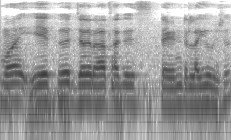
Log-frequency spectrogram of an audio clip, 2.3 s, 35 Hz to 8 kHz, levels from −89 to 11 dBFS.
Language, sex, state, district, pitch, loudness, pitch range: Garhwali, male, Uttarakhand, Tehri Garhwal, 145 Hz, -22 LUFS, 140-150 Hz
